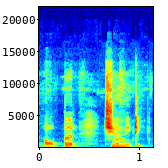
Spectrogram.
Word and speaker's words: opportunity: अपॉर्चुनिटी इसे हम pronounce करेंगे ऑपर, OPPOR, अपॉर्चुनिटी।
